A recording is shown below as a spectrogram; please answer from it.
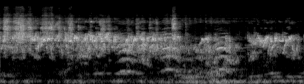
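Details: Budgerigar in lively chatter: quick high chirps and trilled squeaks in a continuous stream, with a short dip near the end before resuming, over soft low rustling.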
